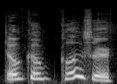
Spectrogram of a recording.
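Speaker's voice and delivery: high, slow frightened plea; scared pleading. Acted. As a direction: beg them to stay back. Hostage pleading.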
